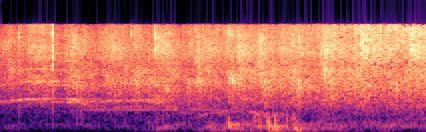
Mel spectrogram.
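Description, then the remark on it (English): A theater audience at a Shocktober film event in Irvington applauds a filmmaker steadily for about three seconds, a dense, even wash of clapping with a few muffled voices or whoops rising briefly near the middle. “a round of applause.”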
